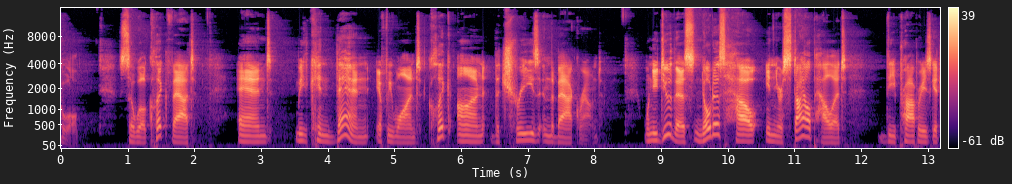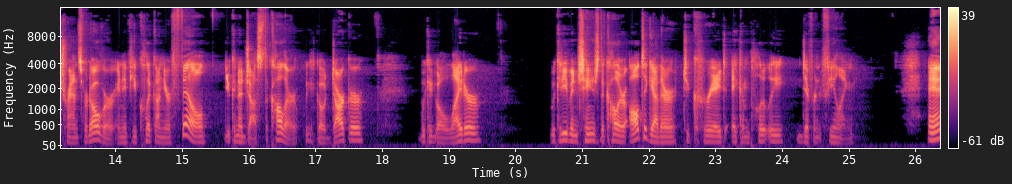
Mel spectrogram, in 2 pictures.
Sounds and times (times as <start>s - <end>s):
Speech: 0.0s - 2.1s, 2.7s - 8.2s, 8.8s - 17.8s, 18.6s - 19.5s, 20.6s - 25.1s, 26.1s - 26.3s.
